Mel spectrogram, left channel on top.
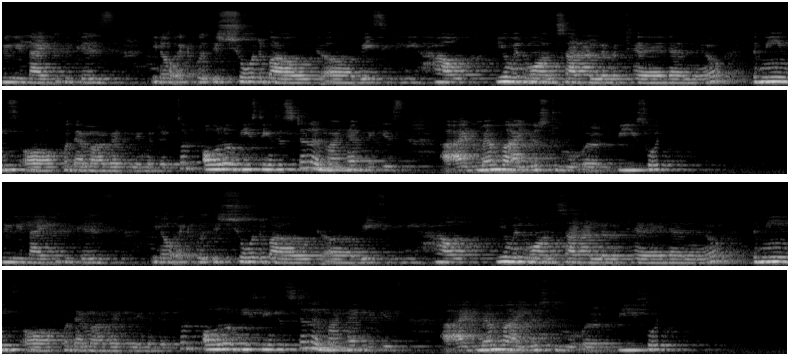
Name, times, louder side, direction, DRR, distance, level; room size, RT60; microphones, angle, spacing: voice 1, 0.0-14.4, left 1 dB, 85° left, -1 dB, 1.6 m, -27 dB
21.5 x 21.0 x 5.9 m, 1.1 s
head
